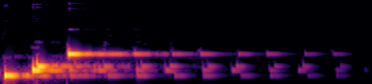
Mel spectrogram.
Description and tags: App Ui Sound
GUI, interface, mobile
